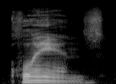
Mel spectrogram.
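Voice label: "clans", English, US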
